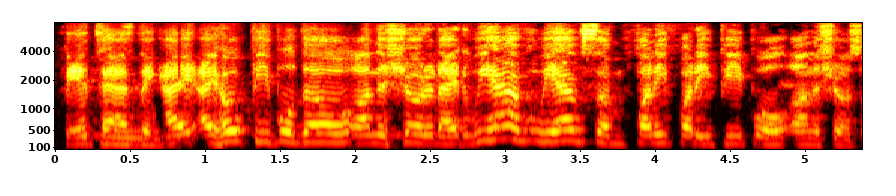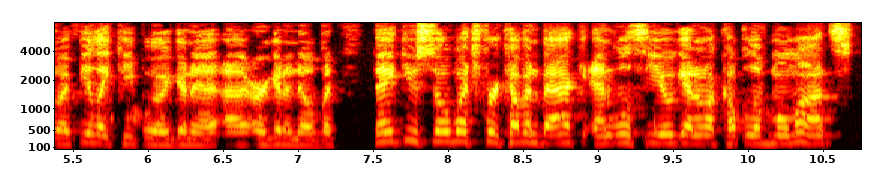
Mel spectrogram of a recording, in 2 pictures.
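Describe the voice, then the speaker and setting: A high, bright man's voice runs a comedy game show with jokey, self-mocking patter, tossing off asides and "um"s as he goes. The sound is close and dry, with no room around it. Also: no room sound. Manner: quick, jokey, self-mocking banter with many fillers. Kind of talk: hosting a live comedy game show stream.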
